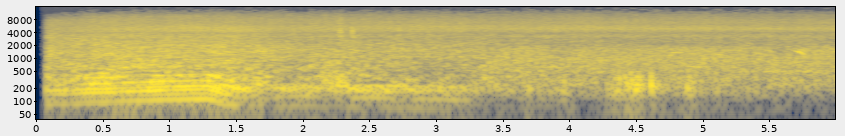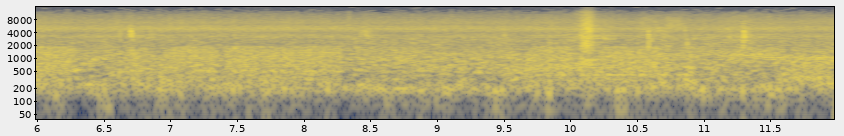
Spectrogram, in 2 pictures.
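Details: Steady wind and surf-like rushing noise, with a low rumble in the first two seconds and a few faint clicks; no animal calls stand out.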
